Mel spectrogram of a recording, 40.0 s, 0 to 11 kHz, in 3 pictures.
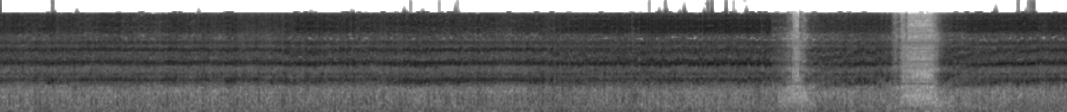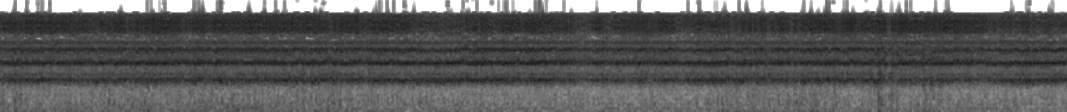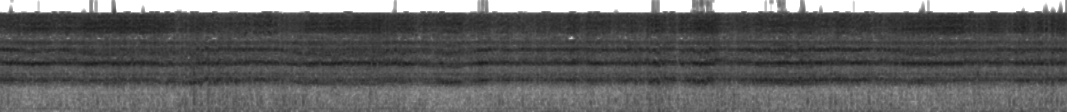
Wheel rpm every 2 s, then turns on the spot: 230, 230, 230, 210, 170, 90, 210, 230, 230, 230, 230, 230, 220, 220, 220, 220, 220, 230, 220, 230.
10-12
